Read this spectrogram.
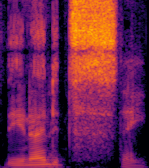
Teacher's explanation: If you make a pause, you instantly go to the Spanish style of estate.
